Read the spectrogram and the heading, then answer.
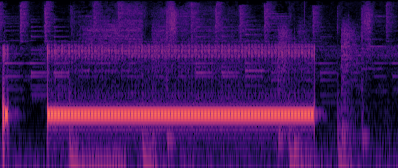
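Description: An outgoing phone call placed on the show Ebro in the Morning rings on the line: one steady, loud electronic ring tone lasting about two seconds, preceded by a short blip, with no one talking.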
